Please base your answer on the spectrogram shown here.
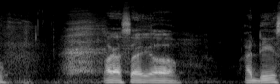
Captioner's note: exhales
